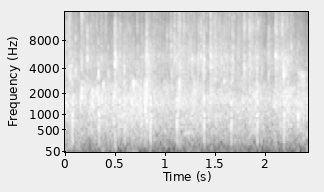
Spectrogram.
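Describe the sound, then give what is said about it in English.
A church audience gives a morning round of applause in honor of mothers: continuous, evenly textured clapping with many crisp individual claps, moderately quiet and steady throughout. “Let's give our mothers one more round of applause this morning.”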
